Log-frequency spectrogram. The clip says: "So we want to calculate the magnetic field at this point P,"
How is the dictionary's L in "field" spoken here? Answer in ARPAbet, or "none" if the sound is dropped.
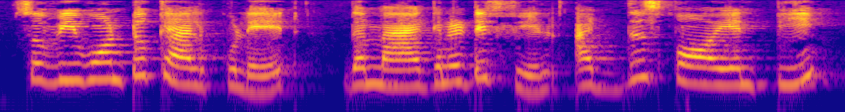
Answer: L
